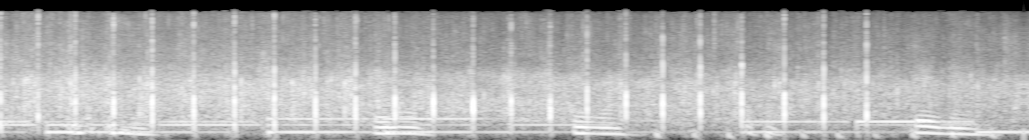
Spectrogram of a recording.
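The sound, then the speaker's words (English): A church audience claps steadily to applaud the salvation of the Lord, dense overlapping applause with sharp hand claps throughout, while sustained organ-like tones shift underneath and a few voices murmur. “Would you applaud the salvation of the Lord?”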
